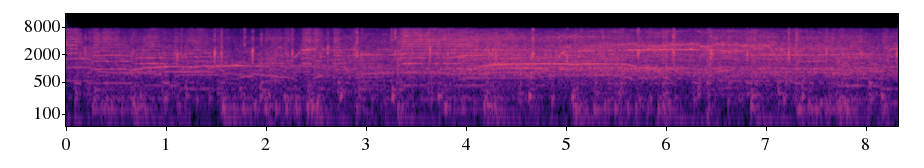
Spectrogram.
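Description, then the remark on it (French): A large crowd cheers and shouts continuously, with scattered clapping and raised voices blending into a dense, steady roar that stays loud throughout. “Pourquoi les gens applaudissent et crient et...”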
